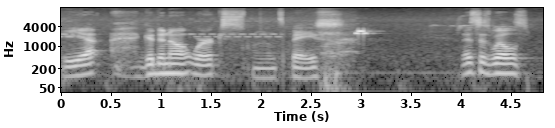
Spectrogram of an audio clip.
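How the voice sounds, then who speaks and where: A man's voice: mid-range voice, slow pace, natural voice. Reluctant male park ranger, played by an actor, wry and grumbling, audio drama, light background noise. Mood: businesslike.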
